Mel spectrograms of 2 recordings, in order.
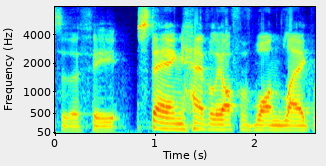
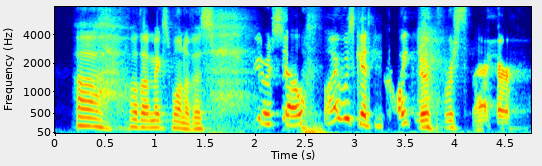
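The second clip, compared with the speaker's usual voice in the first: put-on Irish accent, high and swooping; 8 semitones higher than usual. Playing a character in the game, reply in an Irish accent. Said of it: "I've gone all Irish on you all".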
